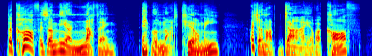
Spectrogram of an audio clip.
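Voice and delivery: put-on drunk, intoxicated, tipsy voice. Reading the friend's reply to being urged back, drunk. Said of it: "The gait of my friend was unsteady, / and looked into my eyes with 2 filmy orbs that distilled the rheum of intoxication. / "How long have you had that cough?" My poor friend found it impossible to re".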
